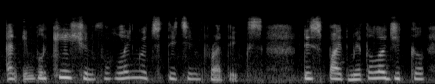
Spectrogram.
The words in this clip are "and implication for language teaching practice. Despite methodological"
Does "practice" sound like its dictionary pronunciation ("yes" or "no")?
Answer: no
